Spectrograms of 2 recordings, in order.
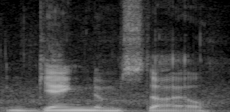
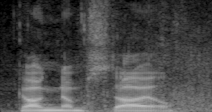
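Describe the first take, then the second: First: It is said with an American-style pronunciation. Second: It is said with a Korean-style pronunciation.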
